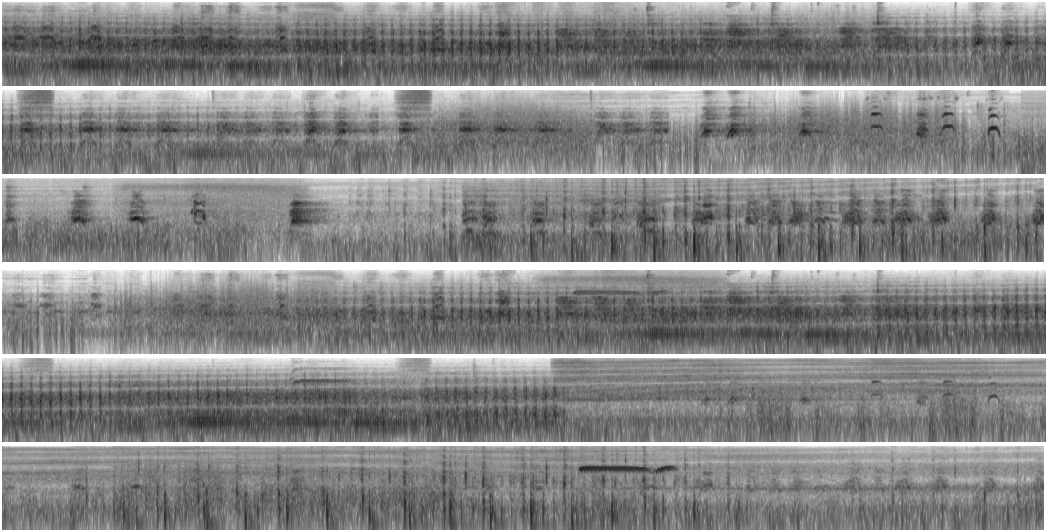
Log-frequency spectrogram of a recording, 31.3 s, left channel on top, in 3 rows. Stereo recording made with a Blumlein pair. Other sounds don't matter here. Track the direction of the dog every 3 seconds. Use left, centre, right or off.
left, centre, centre, left, left, left, left, left, left, left, left.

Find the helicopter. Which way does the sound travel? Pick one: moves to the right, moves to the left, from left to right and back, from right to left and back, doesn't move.
moves to the right.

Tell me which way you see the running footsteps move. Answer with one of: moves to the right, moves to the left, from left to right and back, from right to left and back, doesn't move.
moves to the left.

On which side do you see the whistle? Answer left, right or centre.
right.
